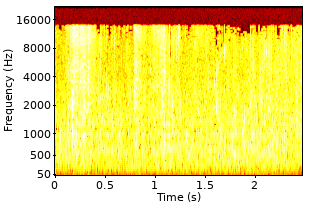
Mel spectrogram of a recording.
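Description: river water flowing

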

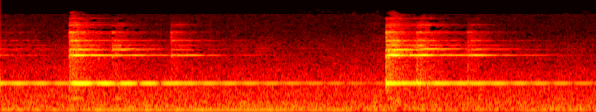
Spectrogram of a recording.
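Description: dinner bell ringing

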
